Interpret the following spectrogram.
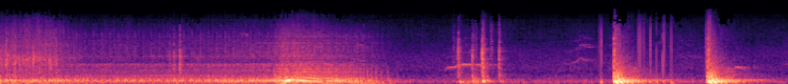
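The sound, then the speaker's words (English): A car engine rumbles and revs up, then cuts out, followed by a few clicks and two solid car door slams, with no talking. “Oh, well, my car's parked at the station. I suppose the only decent thing I can offer to do is to drive you home.”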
